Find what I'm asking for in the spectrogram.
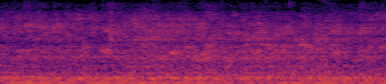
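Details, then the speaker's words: Eheim canister filter on freshly moved, slightly tilted tank: steady gushing water with frothy bubbly churn at the output as the pump cavitates constantly; suction/intake side fault suspected, likely air leak. "And it's just cavitating and cavitating and spewing bubbles out."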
